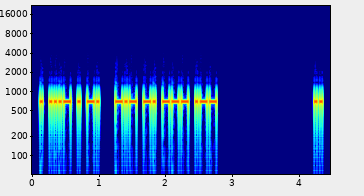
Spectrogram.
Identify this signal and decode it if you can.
Morse code, heard as a keyed tone, about 33 wpm, 700 Hz. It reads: EVEN KNOW I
